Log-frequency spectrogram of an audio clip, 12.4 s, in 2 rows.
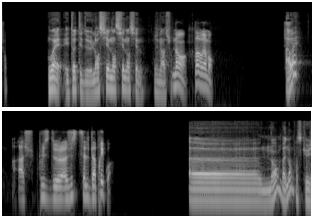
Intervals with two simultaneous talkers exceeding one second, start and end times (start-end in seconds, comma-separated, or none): none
